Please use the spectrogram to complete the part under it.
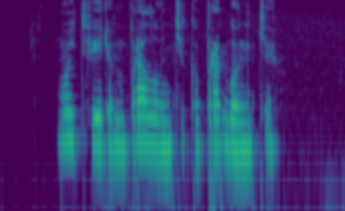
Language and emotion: Russian, neutral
